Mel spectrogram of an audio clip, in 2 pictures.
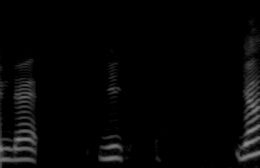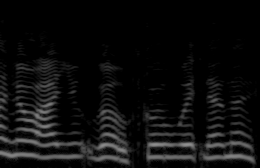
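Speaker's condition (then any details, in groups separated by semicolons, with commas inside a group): Cerebral palsy; from birth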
